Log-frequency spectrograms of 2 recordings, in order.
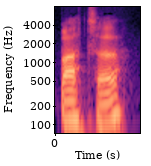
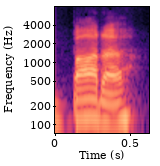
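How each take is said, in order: First: The middle T is a crisp, clear T. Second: The middle T sounds like a soft D. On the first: "pronounce your T's" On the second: "Americans have this habit of changing T's, ... to R's and D's when they fall in the middle of words"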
